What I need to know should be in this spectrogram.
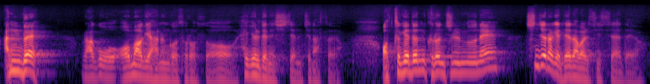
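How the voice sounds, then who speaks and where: A middle-aged man, a Buddhist monk lecturing a seminary class, who asks students questions and then answers them, with measured phrasing and pauses. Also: fairly low pitch, sing-song, a little mellow. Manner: measured delivery with frequent pauses and "eo" fillers. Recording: dull lo-fi lecture recording.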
